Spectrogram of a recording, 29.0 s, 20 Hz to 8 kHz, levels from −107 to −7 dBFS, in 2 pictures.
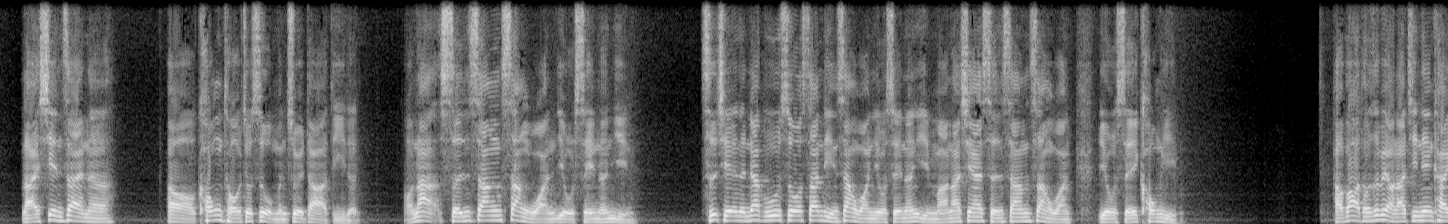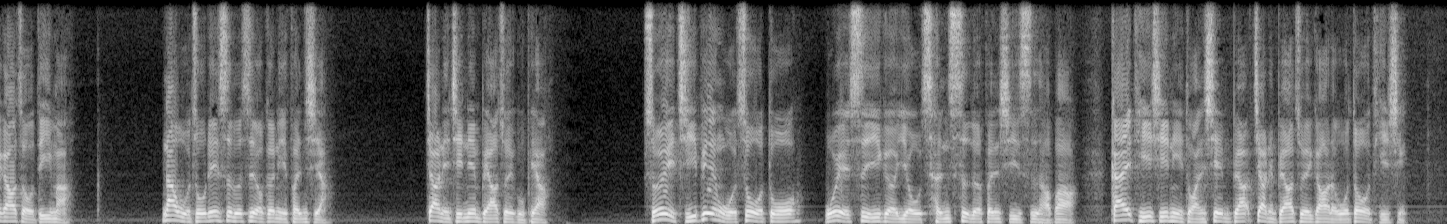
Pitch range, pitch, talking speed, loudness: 115-160 Hz, 135 Hz, 270 characters per minute, -21 LUFS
